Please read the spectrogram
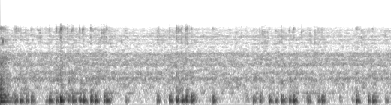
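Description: Computer keyboard keys tapped softly in short irregular runs, typical of nudging a layer into place with the arrow keys.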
